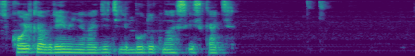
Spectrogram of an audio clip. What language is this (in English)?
Russian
